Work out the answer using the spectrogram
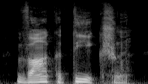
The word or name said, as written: वाक-तीक्ष्ण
